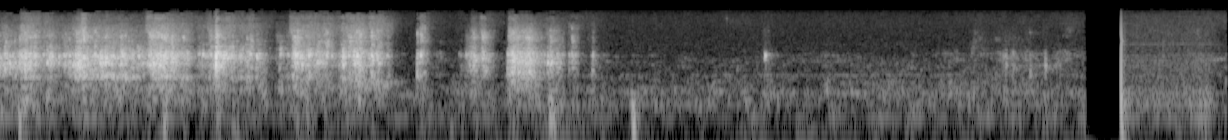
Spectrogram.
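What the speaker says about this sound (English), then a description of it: "So we're going to add these in the order of cake mix, milk, oil, and eggs." Milk, oil and eggs are added to cupcake mix in a bowl, giving several seconds of wet pouring and squishing, then a few faint drips, taps and scrapes before near quiet.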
